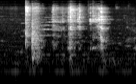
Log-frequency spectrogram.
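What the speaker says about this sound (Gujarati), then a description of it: "થેપલાની સાઈડ આપણે ચેન્જ કરી લઈશું" Dudhi (bottle gourd) thepla flatbread being flipped on a pan, giving a few loud metallic clinks and scrapes in quick bursts, close by with no talking.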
